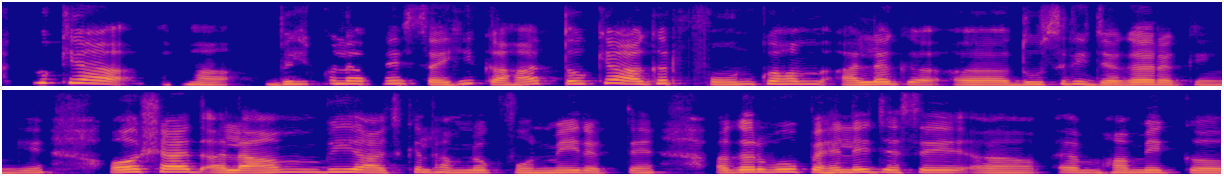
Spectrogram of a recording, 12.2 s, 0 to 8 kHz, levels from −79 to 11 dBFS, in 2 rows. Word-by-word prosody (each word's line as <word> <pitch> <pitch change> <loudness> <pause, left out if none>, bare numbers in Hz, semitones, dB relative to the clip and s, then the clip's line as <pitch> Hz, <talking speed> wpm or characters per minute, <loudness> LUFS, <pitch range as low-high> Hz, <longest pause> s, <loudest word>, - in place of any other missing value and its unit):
तो 345 - +2
क्या 340 -2 +4 0.5
हाँ, 180 -2 -5
बिल्कुल 225 +6 -1
आपने 260 +2 -1
सही 250 -1 -1
कहा। 205 +4 +2
तो 255 +1 +3
क्या 325 - +3
अगर 245 +4 +1
फ़ोन 210 +1 -1
को 250 +3 +2
हम 245 -1 -1
अलग 210 +3 +2
अ, 185 -2 0
दूसरी 205 +4 -2
जगह 180 +4 +4
रखेंगे 180 +1 -6 0.3
और 240 +3 +7
शायद 255 -1 +5
अलार्म 210 +4 +2
भी 245 +1 +1
आजकल 210 +2 -4
हम 210 -2 -3
लोग 205 0 -3
फ़ोन 190 -2 -2
में 195 - 0
ही 205 - +2
रखते 185 0 -5
हैं। 190 - -4 0.3
अगर 225 +4 +4
वो 245 - +4
पहले 220 +3 +3
जैसे 210 -1 0
अ, - - -10 0.4
अम, 205 -3 -3
हम 210 0 -1
एक 200 -1 -4
210 Hz, 185 wpm, -22 LUFS, 195-240 Hz, 0.5 s, और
